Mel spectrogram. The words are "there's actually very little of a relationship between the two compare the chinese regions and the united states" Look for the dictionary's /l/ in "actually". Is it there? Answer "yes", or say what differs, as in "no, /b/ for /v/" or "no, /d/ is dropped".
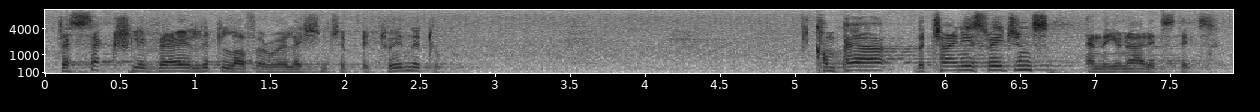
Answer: yes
